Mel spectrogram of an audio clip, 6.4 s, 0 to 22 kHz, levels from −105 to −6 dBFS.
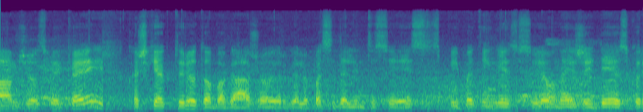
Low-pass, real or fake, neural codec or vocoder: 14.4 kHz; fake; vocoder, 44.1 kHz, 128 mel bands, Pupu-Vocoder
